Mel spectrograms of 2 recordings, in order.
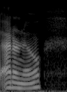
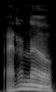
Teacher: the don't and no just merge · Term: linking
